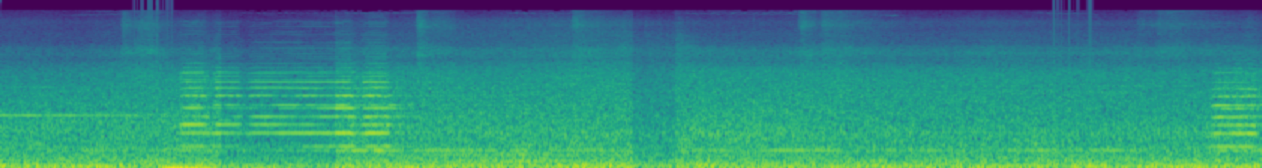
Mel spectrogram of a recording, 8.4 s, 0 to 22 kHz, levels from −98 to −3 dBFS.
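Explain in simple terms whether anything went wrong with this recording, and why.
Two kinds of fault can be heard.

From 0.89 to 1.15 s, and again from 7.01 to 7.28 s, the sound breaks into a short burst of gritty crackle, like tearing paper laid over it, and then clears. This is processor overload crackle. The computer handling the audio fell behind and, again and again, failed to deliver its next small slice of sound in time. Each missing slice was simply skipped, leaving a tiny gap with hard edges. The pattern fits around twenty slices of a few thousandths of a second each, lost in a row.

From 1.47 to 2.24 s, and more briefly from 4.21 to 4.50 s, the sound suddenly gets noticeably quieter, then jumps back to normal. This is most likely one channel dropping out: one side of the stereo pair went silent for a moment. With only one side left, whatever both sides shared plays at a clearly lower level until the missing side comes back.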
